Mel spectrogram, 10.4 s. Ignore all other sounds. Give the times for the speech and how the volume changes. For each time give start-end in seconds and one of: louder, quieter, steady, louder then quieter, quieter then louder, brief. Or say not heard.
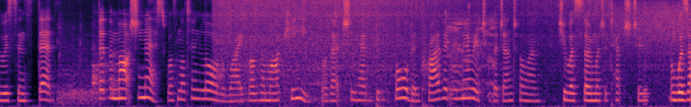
0.0-0.8 brief
1.5-10.3 steady.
